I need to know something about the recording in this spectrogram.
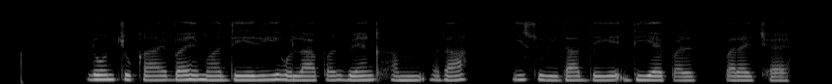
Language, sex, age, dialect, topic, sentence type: Maithili, female, 18-24, Angika, banking, question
